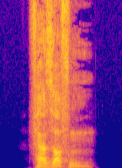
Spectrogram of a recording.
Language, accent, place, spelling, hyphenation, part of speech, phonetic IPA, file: German, Germany, Berlin, versoffen, ver‧sof‧fen, verb / adjective, [fɛɐ̯ˈzɔfn̩], De-versoffen.ogg
- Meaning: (verb) past participle of versaufen; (adjective) boozy, wasted; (verb) first/third-person plural preterite of versaufen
